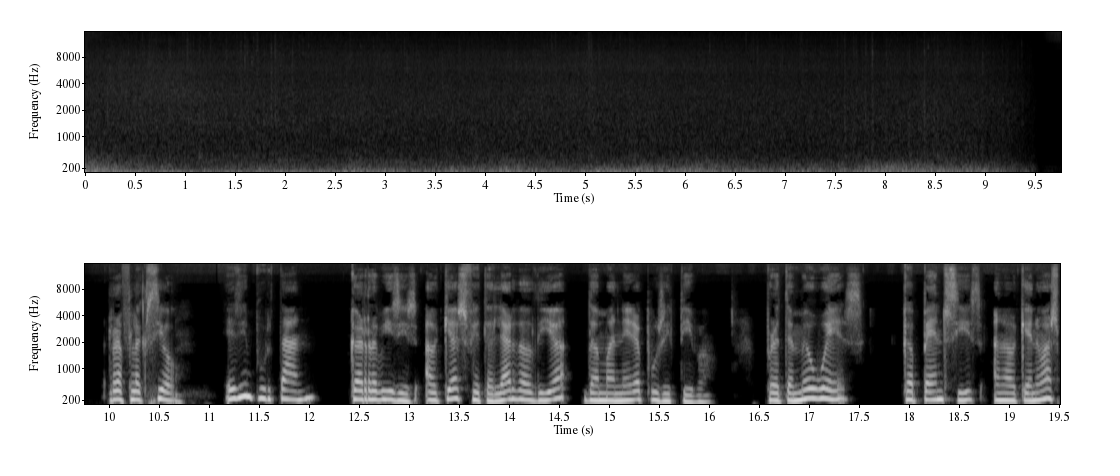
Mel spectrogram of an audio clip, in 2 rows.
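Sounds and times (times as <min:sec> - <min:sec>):
deep low rumble: 0:00.0 - 0:09.6
steady rain: 0:00.0 - 0:09.6
speech: 0:10.0 - 0:19.5.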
